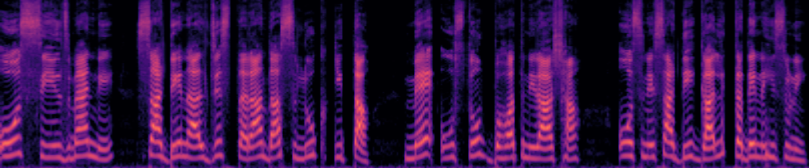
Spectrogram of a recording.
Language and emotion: Punjabi, angry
